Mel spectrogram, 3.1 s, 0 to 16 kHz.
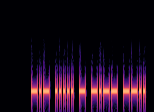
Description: Morse code, heard as a keyed tone, about 30 wpm, 700 Hz. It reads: K5TYZ
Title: USA Call Signs - 5 Characters - Repeated 3x - 30wpm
